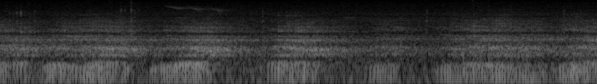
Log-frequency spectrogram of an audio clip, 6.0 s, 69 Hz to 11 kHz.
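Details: Fallow deer rutting on 22 October 2022, filmed with a Canon R6. Guttural, burping groans come in a steady series about once a second, each a short rough pulse, with a brief faint bird note in the background.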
